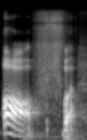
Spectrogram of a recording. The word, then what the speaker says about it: off: pronounced as of but o double f is pronounced as off so this is of which means okay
